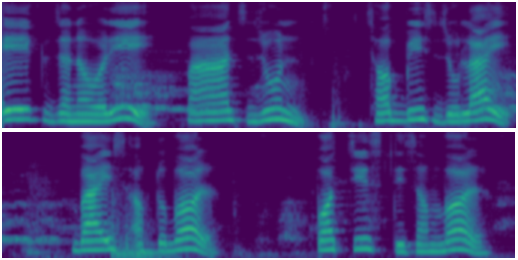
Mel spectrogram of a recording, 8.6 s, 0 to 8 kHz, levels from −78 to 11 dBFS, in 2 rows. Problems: constant background noise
